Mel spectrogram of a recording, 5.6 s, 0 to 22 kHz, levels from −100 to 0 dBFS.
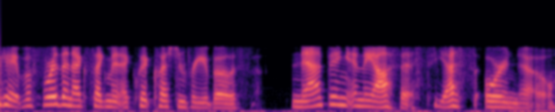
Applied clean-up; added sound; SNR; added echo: none; none; none; none.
